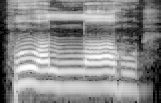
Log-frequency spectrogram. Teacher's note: لفظ اللہ کے لام کے اوپر کھڑا زبر ہے، اس کھڑا زبر کو ایک الف کی مقدار میں کھینچنا ضروری ہے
